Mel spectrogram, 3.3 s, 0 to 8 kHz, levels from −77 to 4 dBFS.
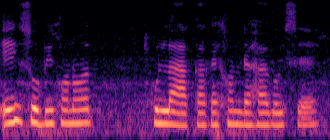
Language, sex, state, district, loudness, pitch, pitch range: Assamese, female, Assam, Kamrup Metropolitan, -17 LUFS, 235 Hz, 225-255 Hz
